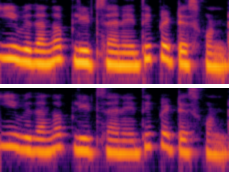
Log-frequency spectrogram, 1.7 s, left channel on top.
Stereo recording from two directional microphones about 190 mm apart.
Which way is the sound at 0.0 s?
35° left (ahead or behind).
